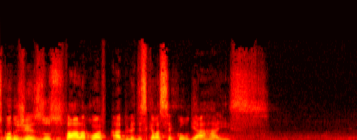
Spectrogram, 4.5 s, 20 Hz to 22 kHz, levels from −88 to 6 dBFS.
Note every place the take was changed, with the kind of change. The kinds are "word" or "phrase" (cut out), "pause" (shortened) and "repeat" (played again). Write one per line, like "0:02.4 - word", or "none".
0:01.3 - word
0:02.4 - word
